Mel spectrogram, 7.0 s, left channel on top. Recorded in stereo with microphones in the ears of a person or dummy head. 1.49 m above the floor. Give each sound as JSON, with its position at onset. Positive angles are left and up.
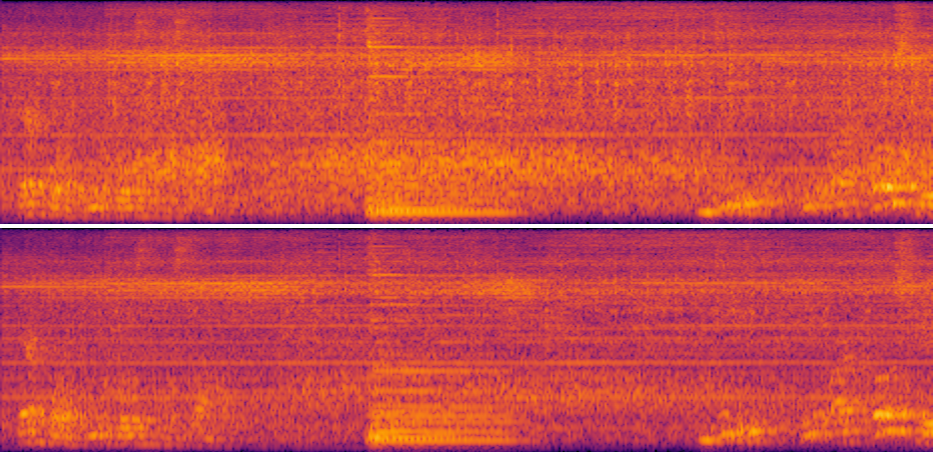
{"t": 0.1, "sound": "a man speaking", "side_deg": 15, "distance_m": 0.8}
{"t": 2.7, "sound": "a guitar", "side_deg": 45, "distance_m": 0.9}
{"t": 5.2, "sound": "a man speaking", "side_deg": -10, "distance_m": 2.0}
